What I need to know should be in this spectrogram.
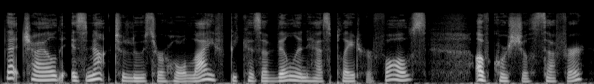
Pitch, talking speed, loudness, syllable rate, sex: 175 Hz, 200 wpm, -22 LUFS, 5.2 syllables/s, female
